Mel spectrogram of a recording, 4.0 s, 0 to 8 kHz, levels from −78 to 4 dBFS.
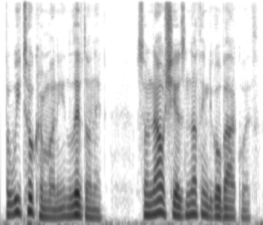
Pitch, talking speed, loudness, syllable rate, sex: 125 Hz, 275 wpm, -18 LUFS, 6.3 syllables/s, male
